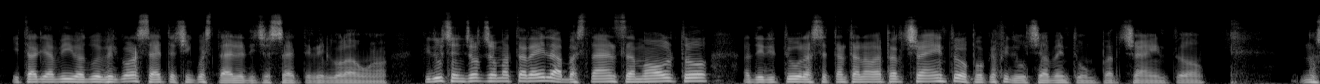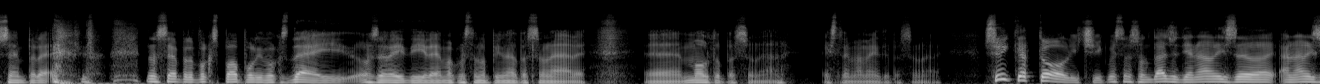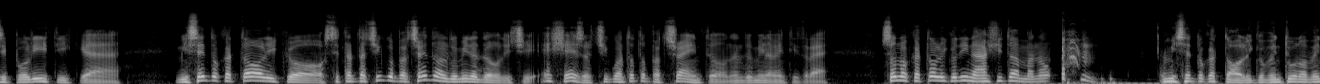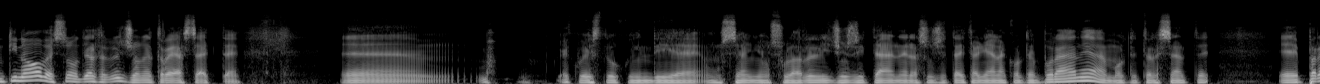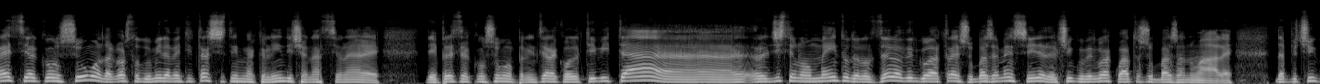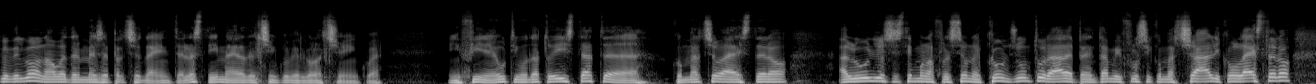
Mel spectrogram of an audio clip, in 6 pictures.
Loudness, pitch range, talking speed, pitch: -25 LUFS, 90-140 Hz, 115 wpm, 115 Hz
